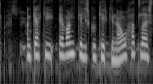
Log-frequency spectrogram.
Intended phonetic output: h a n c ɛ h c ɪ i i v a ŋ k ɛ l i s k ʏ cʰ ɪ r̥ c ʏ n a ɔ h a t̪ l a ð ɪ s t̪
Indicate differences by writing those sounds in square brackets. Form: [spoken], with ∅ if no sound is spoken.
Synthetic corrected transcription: h a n c ɛ h c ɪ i [ɛ] v a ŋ [c] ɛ l i s k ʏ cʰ ɪ r̥ c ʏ n a ɔ h a t̪ l a ð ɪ s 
